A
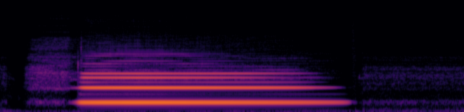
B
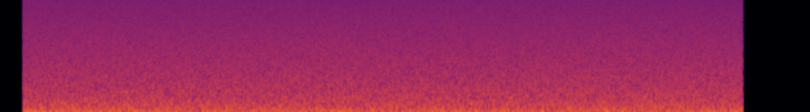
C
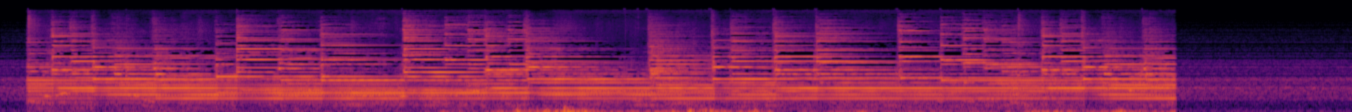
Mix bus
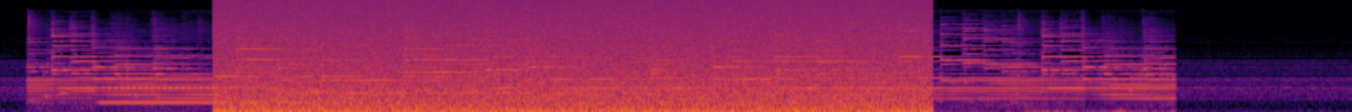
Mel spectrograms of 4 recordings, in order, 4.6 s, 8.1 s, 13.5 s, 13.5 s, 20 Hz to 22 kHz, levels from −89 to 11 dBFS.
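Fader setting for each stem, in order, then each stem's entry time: -8.5 dB, +2.0 dB, -8.0 dB; 0.20 s, 1.90 s, 0.00 s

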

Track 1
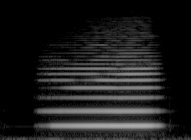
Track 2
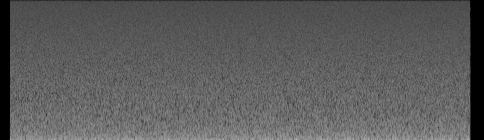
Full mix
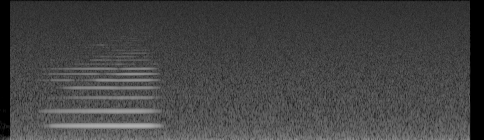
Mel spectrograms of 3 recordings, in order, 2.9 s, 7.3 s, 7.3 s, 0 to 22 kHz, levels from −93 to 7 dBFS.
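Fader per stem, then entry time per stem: +1.5 dB, -11.0 dB; 0.00 s, 0.00 s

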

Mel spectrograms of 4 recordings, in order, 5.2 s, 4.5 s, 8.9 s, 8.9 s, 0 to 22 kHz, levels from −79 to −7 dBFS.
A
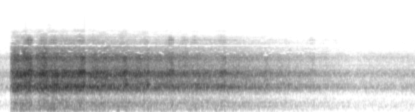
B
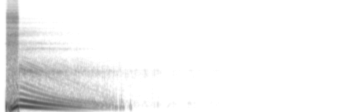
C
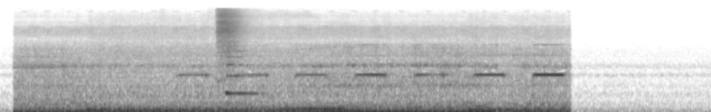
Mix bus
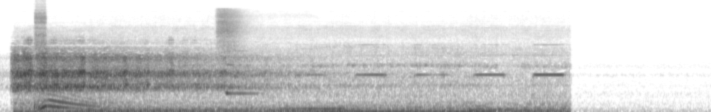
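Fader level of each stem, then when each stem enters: -5.0 dB, -3.5 dB, -9.0 dB; 0.00 s, 0.35 s, 0.00 s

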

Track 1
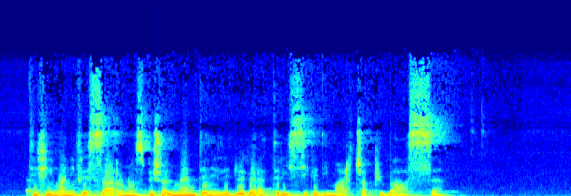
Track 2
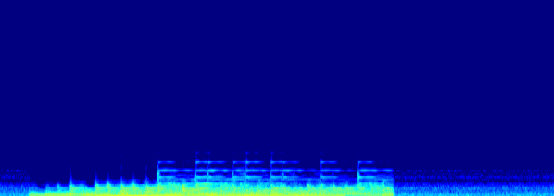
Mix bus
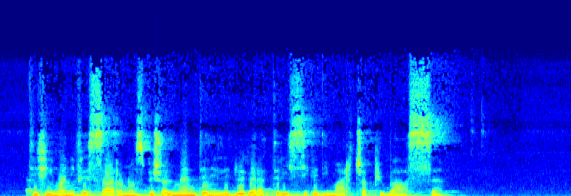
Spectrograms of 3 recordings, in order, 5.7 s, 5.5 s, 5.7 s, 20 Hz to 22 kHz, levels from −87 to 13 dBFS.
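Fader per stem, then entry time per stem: -1.5 dB, -17.0 dB; 0.00 s, 0.00 s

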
